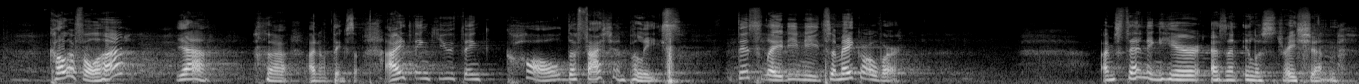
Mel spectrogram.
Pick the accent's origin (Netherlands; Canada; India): Netherlands; Well, I am from the Netherlands.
